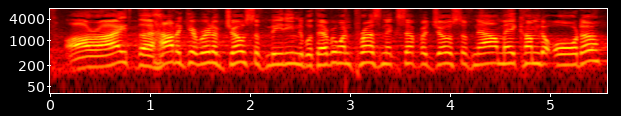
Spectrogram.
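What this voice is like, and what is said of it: Put-on British accent. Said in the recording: “Why are you talking with a British accent? ... Because everybody in the Bible talks with a British accent.”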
